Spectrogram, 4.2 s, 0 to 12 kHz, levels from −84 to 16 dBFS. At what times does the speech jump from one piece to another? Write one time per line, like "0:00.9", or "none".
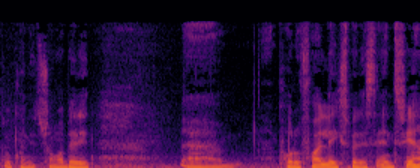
none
